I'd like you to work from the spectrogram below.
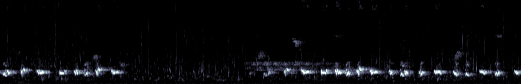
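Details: Female yellow-vented bulbul calling the male, used as a lure recording: rapid bubbly chattering notes, about two per second, in a burst, a brief pause, then a longer chattering run. The background is clean.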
